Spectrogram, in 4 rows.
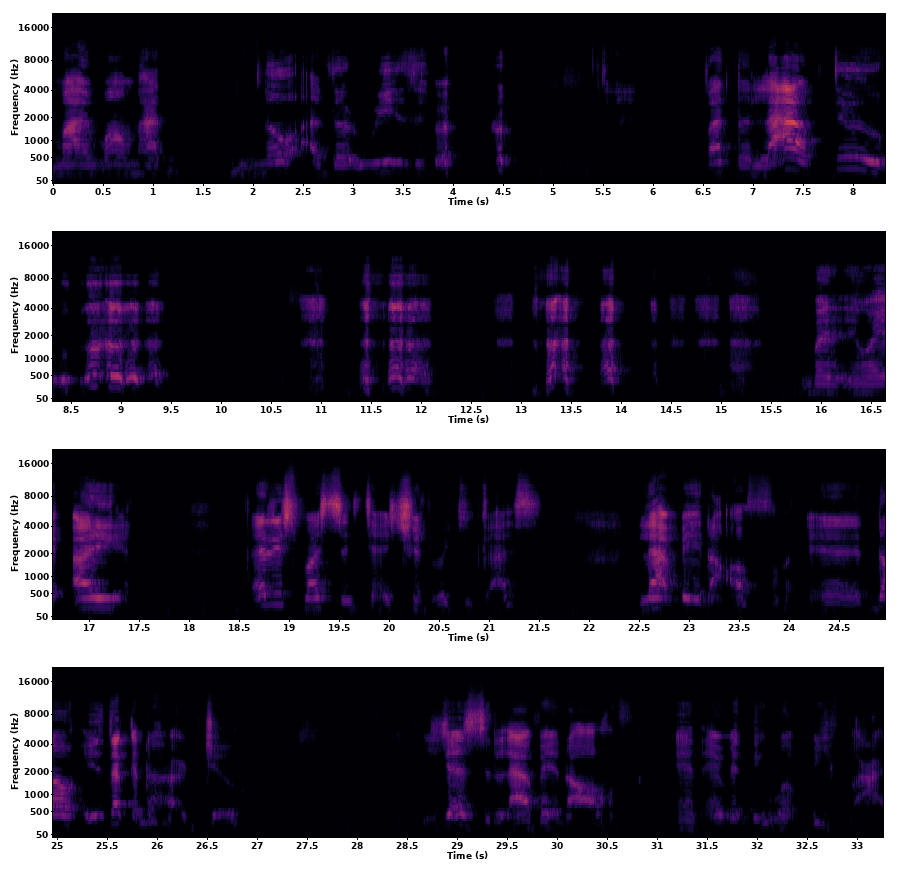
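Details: Speech impairment after stroke in a 43-year-old woman after a major stroke with a long recovery.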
